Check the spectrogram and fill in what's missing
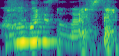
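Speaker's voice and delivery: high, loud, mock disbelief; incredulous retort. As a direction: toss it back in amused disbelief.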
